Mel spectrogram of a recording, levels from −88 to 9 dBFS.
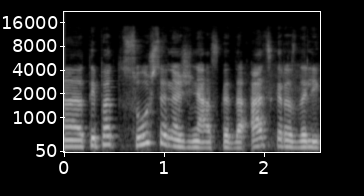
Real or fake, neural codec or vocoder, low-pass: real; none; 14.4 kHz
